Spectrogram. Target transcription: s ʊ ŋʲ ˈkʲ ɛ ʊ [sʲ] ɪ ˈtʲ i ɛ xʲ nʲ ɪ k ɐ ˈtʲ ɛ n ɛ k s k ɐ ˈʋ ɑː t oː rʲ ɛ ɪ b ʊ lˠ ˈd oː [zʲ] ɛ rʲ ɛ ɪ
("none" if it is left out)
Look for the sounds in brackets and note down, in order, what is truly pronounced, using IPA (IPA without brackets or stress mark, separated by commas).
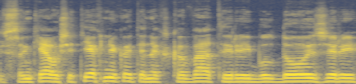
sʲ, zʲ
